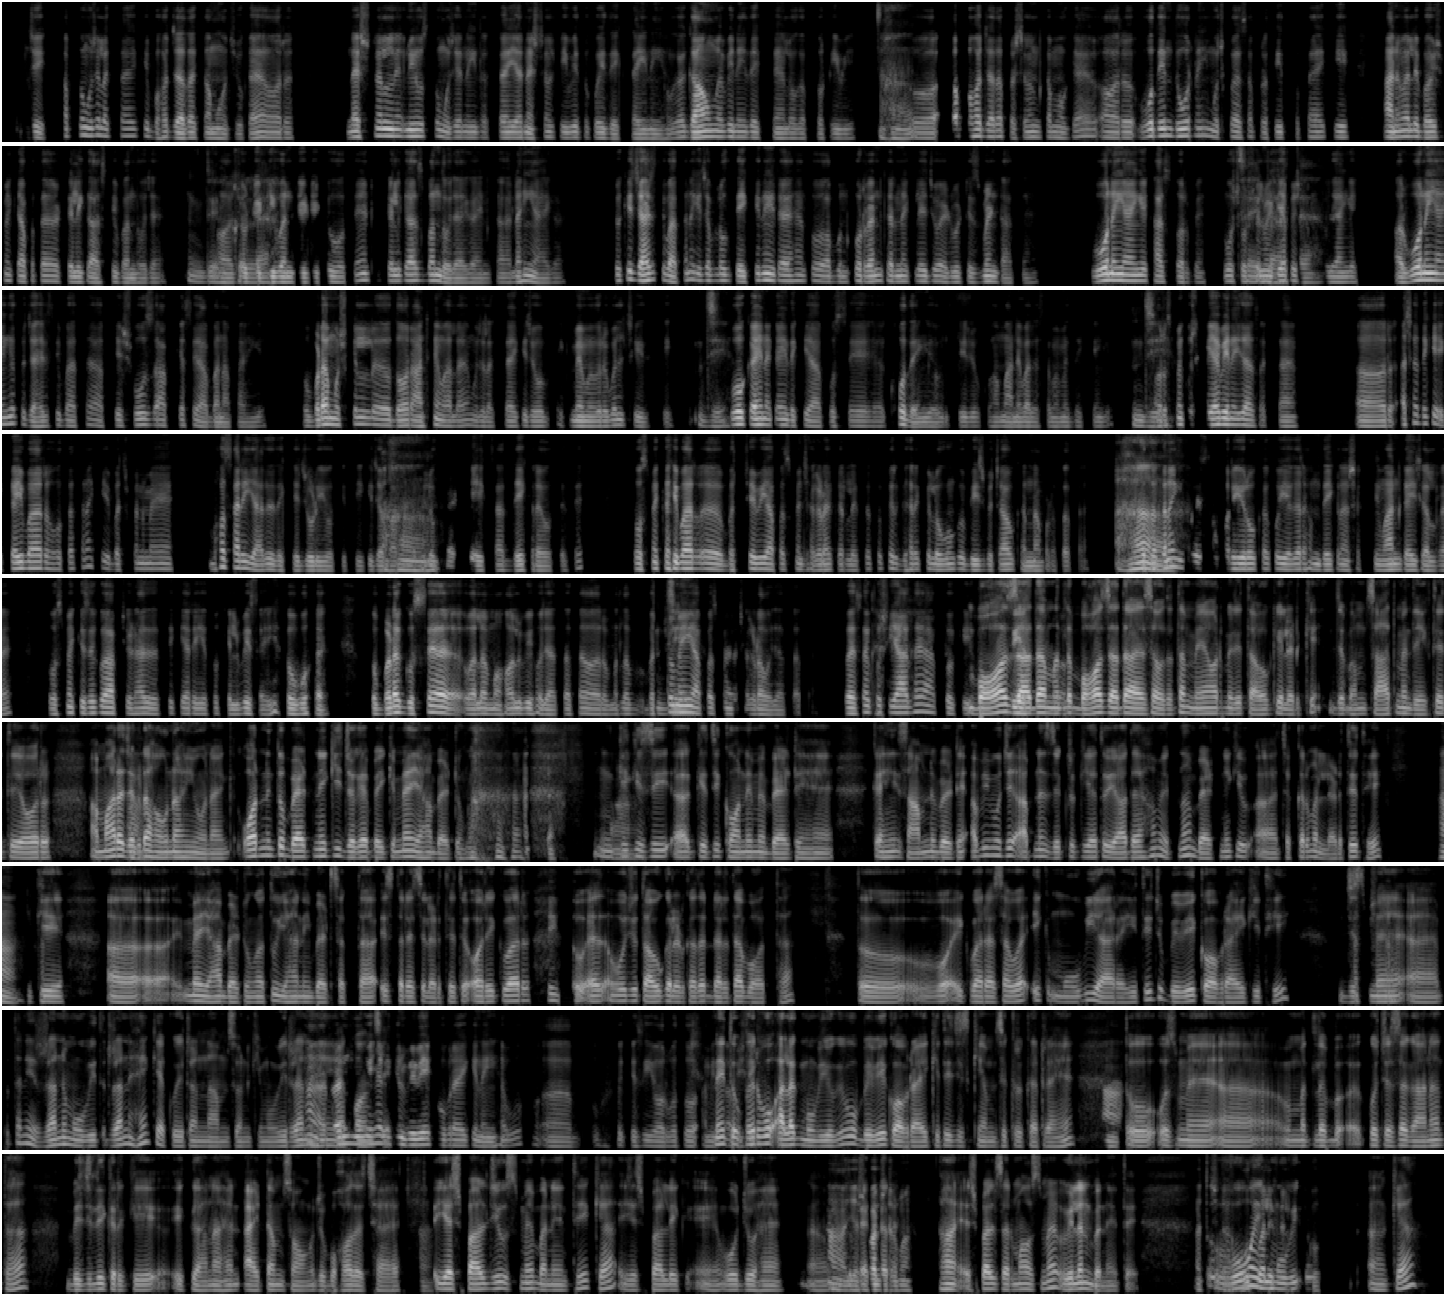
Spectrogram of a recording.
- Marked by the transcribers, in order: in English: "न न्यूज़"; in English: "टेलीकास्ट"; in English: "रन"; in English: "एडवर्टाइजमेंट"; in English: "शोज़"; laughing while speaking: "आने"; in English: "मेमोरेबल"; laughing while speaking: "तो वो है"; unintelligible speech; laughing while speaking: "बैठूँगा"; in English: "मूवी"; in English: "मूवी"; in English: "मूवी"; in English: "मूवी"; in English: "आइटम सॉन्ग"; in English: "एक्टर"; in English: "मूवी"
- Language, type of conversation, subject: Hindi, podcast, बचपन के कौन से टीवी कार्यक्रम आपको सबसे ज़्यादा याद आते हैं?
